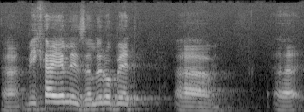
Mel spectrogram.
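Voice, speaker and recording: An older man hosting an interview and introducing guests in a halting, deliberate way. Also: on the high side. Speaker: host, missionary preacher.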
